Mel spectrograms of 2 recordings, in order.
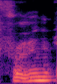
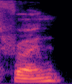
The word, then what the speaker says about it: Frome: So this weekend, we get to go to Frome, which is pronounced Frome. It's not pronounced Frome because I've done the research,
